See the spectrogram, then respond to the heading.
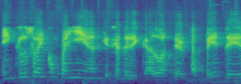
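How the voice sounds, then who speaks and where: The man uses a normal speaking voice at a medium pitch. He talks at a fairly quick pace. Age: 40s. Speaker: writer and wellness entrepreneur. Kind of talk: interview.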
